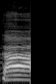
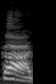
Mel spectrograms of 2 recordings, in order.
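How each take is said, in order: First: The syllable is said on a level tone. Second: The syllable is said on a falling tone.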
